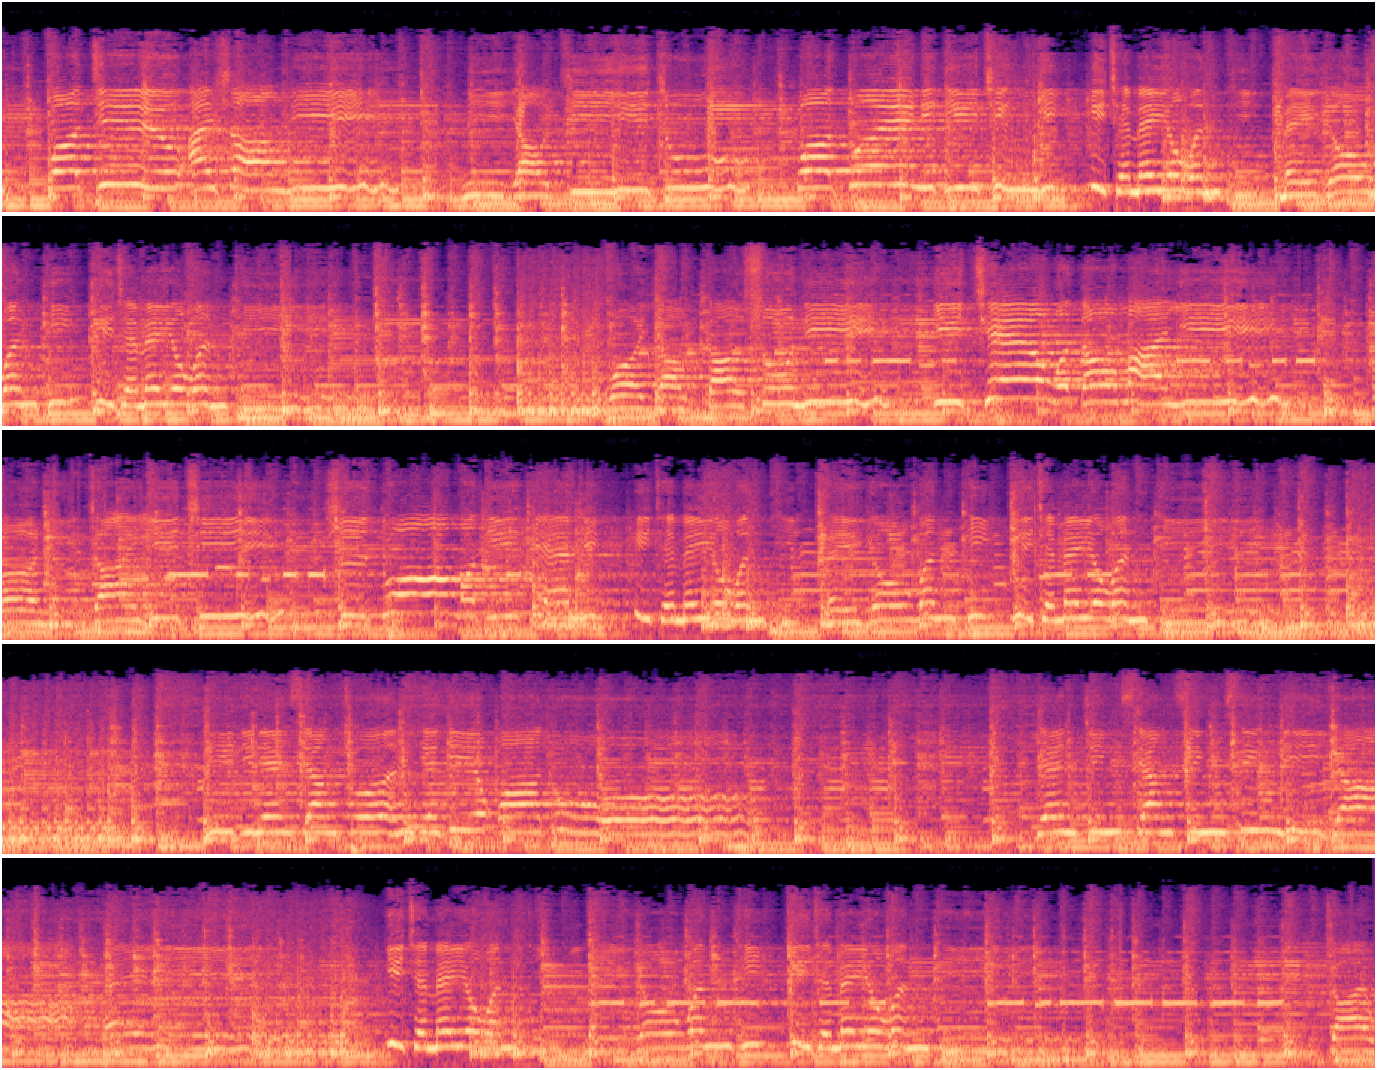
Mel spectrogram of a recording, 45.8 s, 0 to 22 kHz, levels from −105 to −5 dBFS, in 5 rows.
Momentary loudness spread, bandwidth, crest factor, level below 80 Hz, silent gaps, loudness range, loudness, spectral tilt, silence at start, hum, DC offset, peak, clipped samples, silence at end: 5 LU; 14 kHz; 14 dB; -30 dBFS; none; 3 LU; -15 LUFS; -5.5 dB/octave; 0 s; none; under 0.1%; 0 dBFS; under 0.1%; 0 s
